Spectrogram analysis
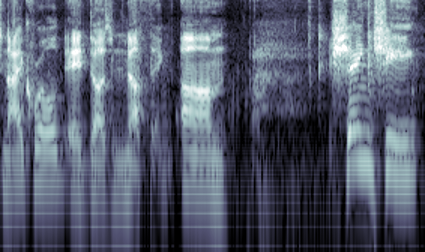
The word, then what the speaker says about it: Shang-Chi: it does nothing um shang chi came out as how some people pronounce it but kevin feige pronounced it shengshi are we that we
